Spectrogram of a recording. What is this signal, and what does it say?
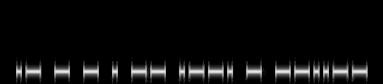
Morse code, heard as a keyed tone, about 25 wpm, 600 Hz. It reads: ATTEMPT,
